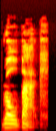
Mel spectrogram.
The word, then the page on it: roll back: British English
